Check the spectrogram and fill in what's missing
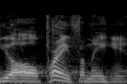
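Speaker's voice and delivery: put-on Southern accent, slow drawl, words stretched long. Retelling a kid in a congregation asking for prayer, in a Southern drawl. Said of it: "in a southern drawl said".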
